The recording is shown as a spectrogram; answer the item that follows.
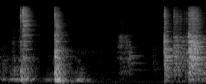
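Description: A thin metal cookie tin and an aluminium mess-kit pot knocking and clinking against each other as the tin is set on and lifted off, a couple of light metallic knocks followed by a louder scrape near the end.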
